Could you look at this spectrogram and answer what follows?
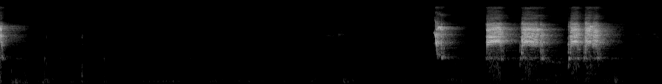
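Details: Black francolin calling in pure laka style: after a long silence, four harsh grating notes in quick succession, the last pair nearly run together.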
